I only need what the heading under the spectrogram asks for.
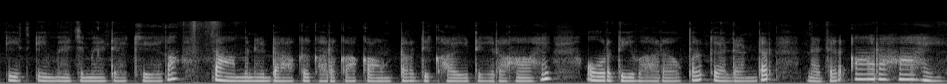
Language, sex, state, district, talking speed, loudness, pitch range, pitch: Hindi, female, Rajasthan, Jaipur, 125 wpm, -24 LUFS, 155-185 Hz, 165 Hz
